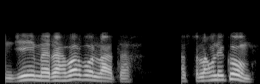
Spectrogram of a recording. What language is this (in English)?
Urdu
